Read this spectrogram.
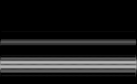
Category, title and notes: Instrument samples > Synths / Electronic
Landline Phonelike Synth G#6
Holding-Tone, JI, JI-3rd, JI-Third, just-minor-3rd, just-minor-third, Landline, Landline-Holding-Tone, Landline-Phone, Landline-Phonelike-Synth, Landline-Telephone, Old-School-Telephone, Synth, Tone-Plus-386c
